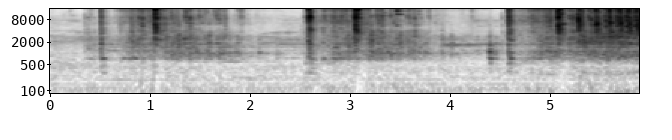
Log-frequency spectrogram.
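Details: Small engine fitted with a HIPA dual-fuel propane carburetor, gasoline drained from the carb and propane purged, catches on the first pull and settles into a steady even run with no misses or surging; normal running on propane.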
